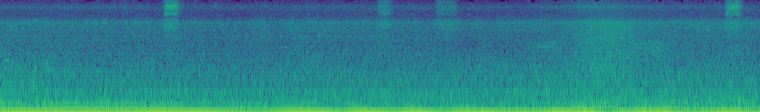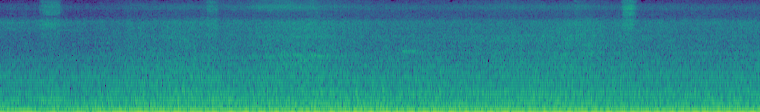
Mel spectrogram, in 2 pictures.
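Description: Diesel engine of a heavy vehicle running steadily while driving on the highway, a loud low drone heard on board, with the sound of the road and passing traffic. The level dips briefly about halfway through.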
